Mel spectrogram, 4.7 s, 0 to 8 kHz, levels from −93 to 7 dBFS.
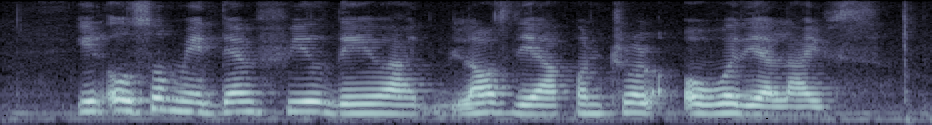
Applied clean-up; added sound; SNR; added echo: none; none; none; none.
